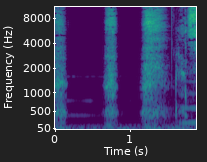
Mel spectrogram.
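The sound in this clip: Three short, sharp inhaled breaths, gasp-like and separated by brief pauses, taken in increments as part of a breathing exercise.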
